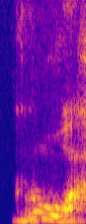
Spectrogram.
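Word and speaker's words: רוּחַ: Ruach, Ujú, ruach, es una monosílaba. La pata que está ahí es furtiva, no forma parte de la ujú.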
